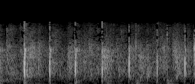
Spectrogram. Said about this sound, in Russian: предлагаю в начале и в конце хлопать. Ну, давайте попробуем.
